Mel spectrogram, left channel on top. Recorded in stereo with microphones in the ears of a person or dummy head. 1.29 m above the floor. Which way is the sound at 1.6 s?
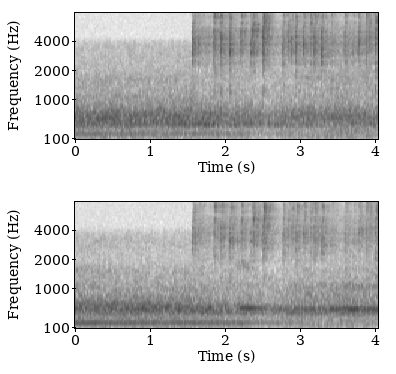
50° left (ahead or behind).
